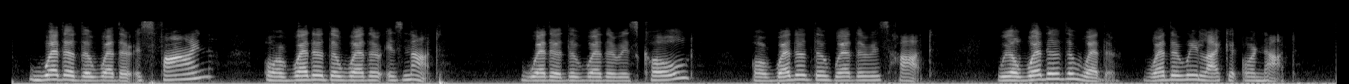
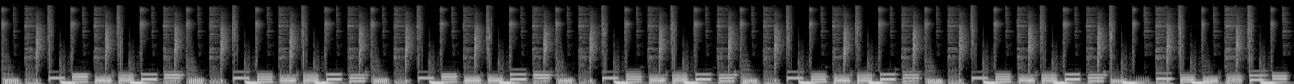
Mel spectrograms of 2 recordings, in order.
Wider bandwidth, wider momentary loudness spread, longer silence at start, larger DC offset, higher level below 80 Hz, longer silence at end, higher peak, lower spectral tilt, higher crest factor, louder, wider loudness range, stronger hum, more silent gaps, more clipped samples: second, 8 kHz vs 17 kHz; first, 11 LU vs 6 LU; about the same, 0.1 s vs 0 s; first, 7% vs under 0.1%; second, -36 dBFS vs -24 dBFS; about the same, 0.1 s vs 0 s; about the same, -2 dBFS vs -4 dBFS; first, -7 dB/octave vs -5.5 dB/octave; about the same, 16 dB vs 14 dB; about the same, -19 LUFS vs -21 LUFS; about the same, 3 LU vs 1 LU; neither; neither; neither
